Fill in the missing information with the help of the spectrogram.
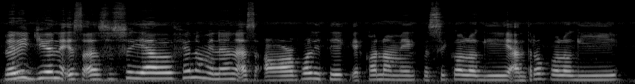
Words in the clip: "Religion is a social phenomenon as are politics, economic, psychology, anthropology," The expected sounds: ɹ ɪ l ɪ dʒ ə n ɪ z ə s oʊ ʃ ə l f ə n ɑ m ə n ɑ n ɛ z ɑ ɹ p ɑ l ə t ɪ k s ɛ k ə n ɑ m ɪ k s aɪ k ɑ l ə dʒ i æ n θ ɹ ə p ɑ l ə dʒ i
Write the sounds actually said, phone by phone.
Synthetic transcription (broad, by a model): ɹ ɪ l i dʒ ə n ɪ s ə s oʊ s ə l f ə n ɑ m ə n ɑ n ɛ s ɑ ɹ p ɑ l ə t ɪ k ɛ k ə n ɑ m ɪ k s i k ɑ l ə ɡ i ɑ n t ɹ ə p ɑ l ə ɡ i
